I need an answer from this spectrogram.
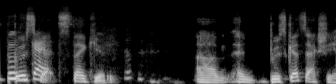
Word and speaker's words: Busquets: It's Busquets.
